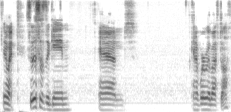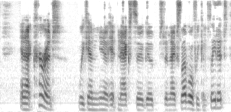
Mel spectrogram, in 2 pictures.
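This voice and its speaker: A man hosting a casual screen-recorded game development tutorial, his voice gravelly and pitched a touch high. He speaks relaxed and a little slurred, talking through each click with easy fillers. He sounds close to a desktop mic. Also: normal speed. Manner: relaxed, slightly slurred speech; talks through each step with fillers like "go ahead".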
